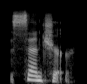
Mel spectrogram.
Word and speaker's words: censure: Pronounced sen-sure.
